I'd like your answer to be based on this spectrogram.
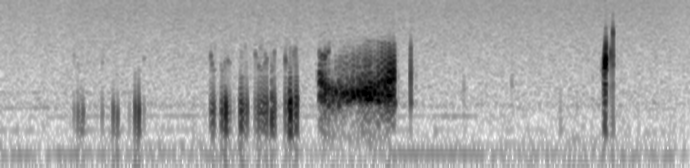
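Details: Short gurgles and a longer bubbling rumble from the belly while eating and drinking water; ordinary stomach growling (borborygmi).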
